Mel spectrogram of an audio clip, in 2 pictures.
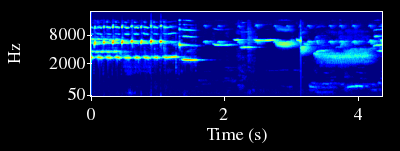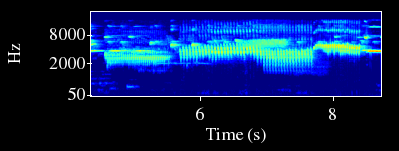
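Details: Long, actively singing (gacor) canary song offered for baiting and mastering other canaries: rapid high trills and repeated piping notes, then sustained buzzy rolling trills and rattles, bright and continuous throughout.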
